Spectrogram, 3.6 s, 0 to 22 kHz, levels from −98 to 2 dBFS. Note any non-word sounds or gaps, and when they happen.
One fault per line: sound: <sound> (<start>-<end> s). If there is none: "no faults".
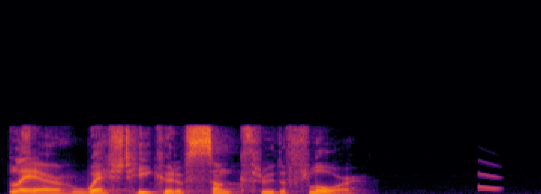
sound: chirp (3.2-3.4 s)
